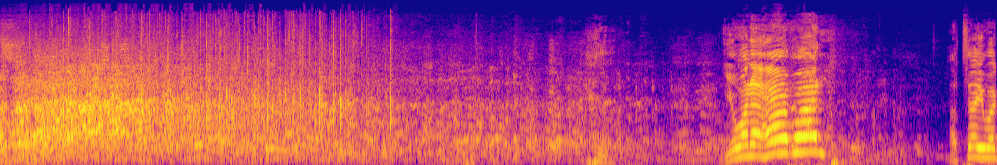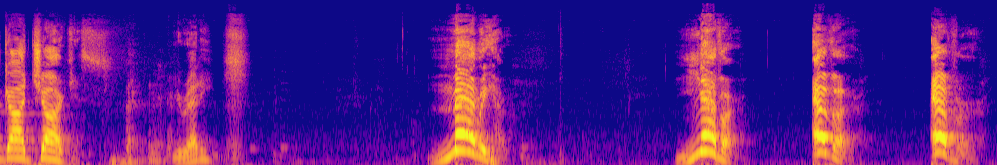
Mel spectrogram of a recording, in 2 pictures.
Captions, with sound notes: But they're very expensive. (laughing) - [Voiceover] Amen! - You want to have one? I tell you what God charges. You ready? Marry her!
